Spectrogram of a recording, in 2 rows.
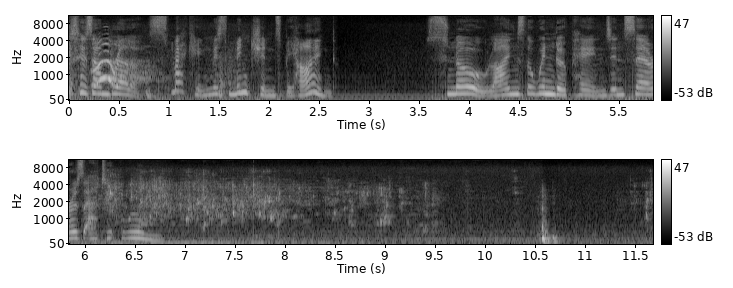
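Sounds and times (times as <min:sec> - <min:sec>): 
speech: 0:00.1 - 0:02.8, 0:03.6 - 0:07.0
washing hands and face in water bowl: 0:05.1 - 0:10.0, 0:11.4 - 0:11.6.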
